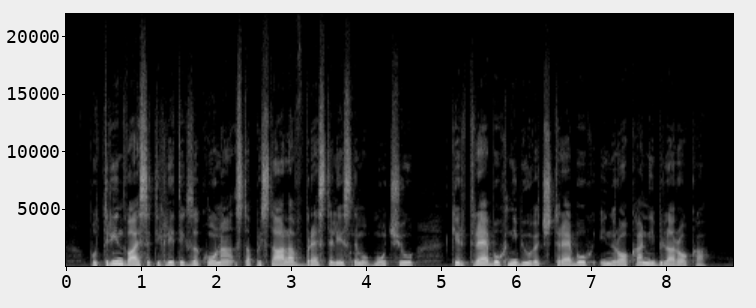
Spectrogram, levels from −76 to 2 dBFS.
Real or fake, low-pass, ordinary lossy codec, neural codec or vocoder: real; none; none; none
